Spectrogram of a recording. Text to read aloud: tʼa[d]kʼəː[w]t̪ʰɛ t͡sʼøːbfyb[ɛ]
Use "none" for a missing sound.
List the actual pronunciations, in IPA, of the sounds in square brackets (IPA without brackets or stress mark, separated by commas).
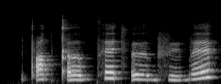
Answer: tˤ, b, ɛ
